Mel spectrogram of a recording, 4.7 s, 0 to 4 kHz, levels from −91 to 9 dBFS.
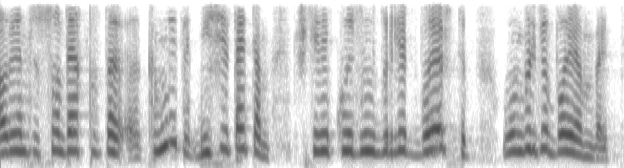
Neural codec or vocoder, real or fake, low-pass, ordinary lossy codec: codec, 44.1 kHz, 2.6 kbps, SNAC; fake; 3.6 kHz; none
